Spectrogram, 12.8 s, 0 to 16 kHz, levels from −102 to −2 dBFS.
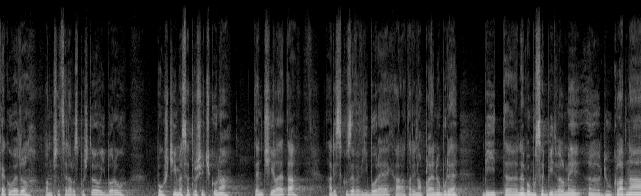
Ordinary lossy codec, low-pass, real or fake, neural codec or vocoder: Opus, 64 kbps; 14.4 kHz; real; none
